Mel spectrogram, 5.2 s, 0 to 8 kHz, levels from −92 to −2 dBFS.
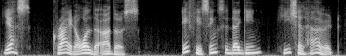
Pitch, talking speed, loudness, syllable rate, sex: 155 Hz, 160 wpm, -17 LUFS, 4.0 syllables/s, male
